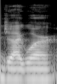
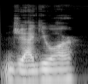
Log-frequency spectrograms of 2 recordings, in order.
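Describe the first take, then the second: First: It is said with an American pronunciation. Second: It is said with a British pronunciation. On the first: "I say Jaguar" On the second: "like a British commercial"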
